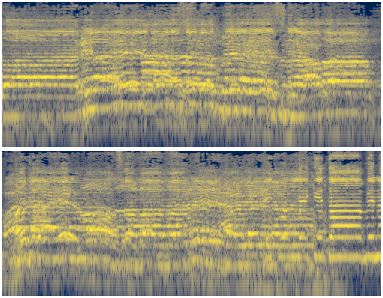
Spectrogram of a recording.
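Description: Men's voices chanting an Arabic Islamic devotional poem, a continuous melodic chant with held, wavering notes and a brief breath pause about halfway through.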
